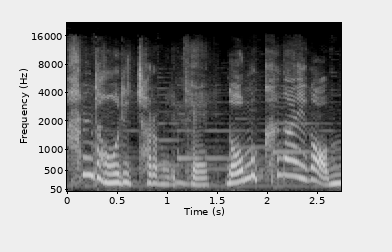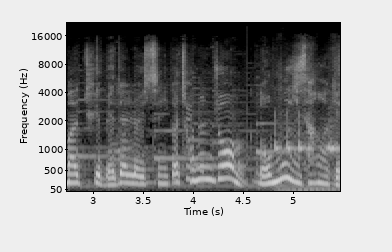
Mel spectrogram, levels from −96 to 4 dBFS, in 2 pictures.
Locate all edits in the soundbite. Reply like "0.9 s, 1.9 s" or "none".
4.6 s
